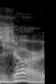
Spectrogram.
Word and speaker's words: Jarre: It's Jarre, isn't it? Like Jean-Michel Jarre? Because it's spelled the same way.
